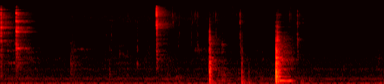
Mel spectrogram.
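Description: About half a dozen light, scattered clicks and taps of a fork against the chopping board, with quiet gaps between them.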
